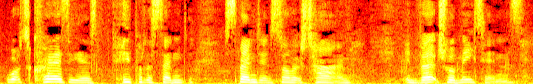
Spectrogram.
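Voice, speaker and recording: A woman's voice: mid-range voice, unhurried, rough recording. A woman chatting casually as a podcast co-host. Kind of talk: casual conversational podcast chat. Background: steady ambient noise.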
